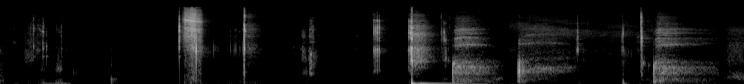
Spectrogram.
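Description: Scattered clicks and metallic taps, then a can of forest-berry drink snaps open with a sharp crack and a short fizzing hiss, followed by more fizz and light handling noises. No one speaks.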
